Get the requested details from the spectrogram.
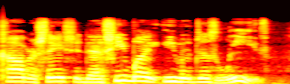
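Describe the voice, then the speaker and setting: Here is a woman with a medium-pitched voice. She uses lively intonation. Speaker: wrestling commentary youtuber. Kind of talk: casual opinion monologue. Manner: rambling, halting.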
